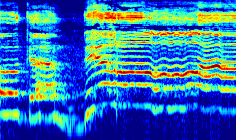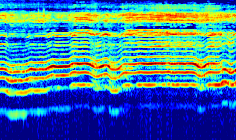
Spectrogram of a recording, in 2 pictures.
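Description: A male voice reciting the Quran in the melodic, drawn-out tajweed style. A short phrase and a brief break about a second in are followed by one long held line, its pitch wavering in ornaments.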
